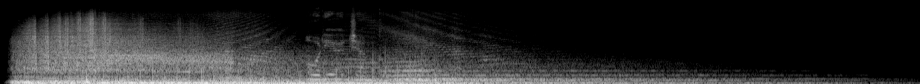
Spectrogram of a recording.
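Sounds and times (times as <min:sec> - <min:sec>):
bloody nightmare horror stingers: 0:00.1 - 0:05.8.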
